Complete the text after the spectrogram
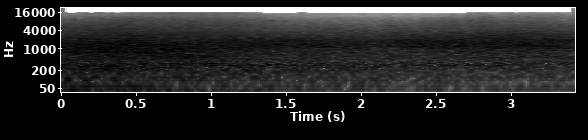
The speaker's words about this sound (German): Laster donnern im brandenburgischen Zossen, etwa eine Stunde südlich vom Berliner Stadtzentrum entfernt, durch die beschauliche Stubenrauchstraße. Eine von Linden gesäumte innerstädtische Allee, Teil der B96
